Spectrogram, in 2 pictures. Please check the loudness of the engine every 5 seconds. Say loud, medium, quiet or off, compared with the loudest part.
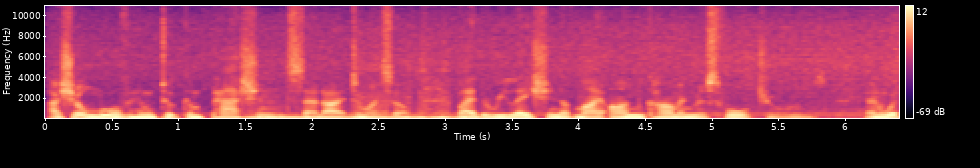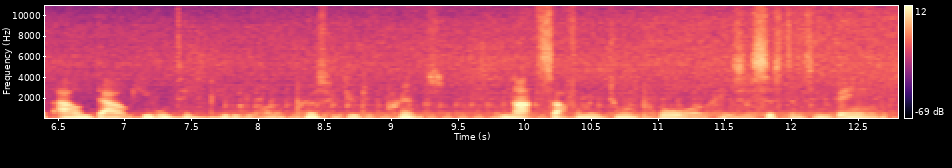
loud, medium, quiet.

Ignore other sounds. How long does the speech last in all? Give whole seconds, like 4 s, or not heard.
13 s.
